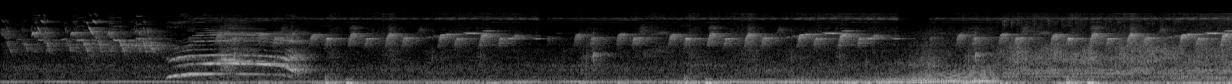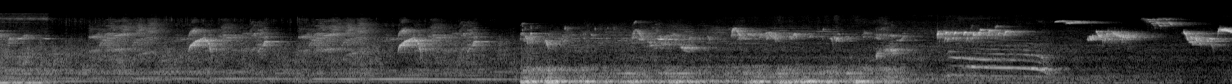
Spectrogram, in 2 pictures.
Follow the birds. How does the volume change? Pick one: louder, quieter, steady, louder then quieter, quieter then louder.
louder.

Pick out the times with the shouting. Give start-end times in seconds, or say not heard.
1.6-3.0, 21.8-22.9.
